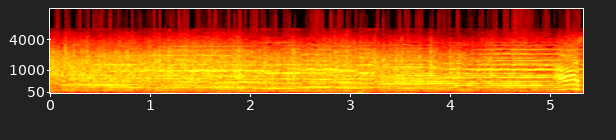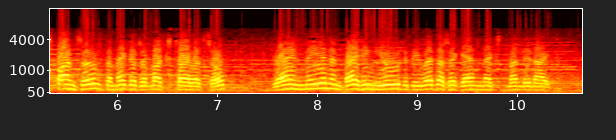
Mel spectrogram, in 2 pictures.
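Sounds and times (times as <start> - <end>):
sustained audience applause: 0.0 - 7.1
faint tonal hum: 0.0 - 10.6
speech: 5.3 - 10.6.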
